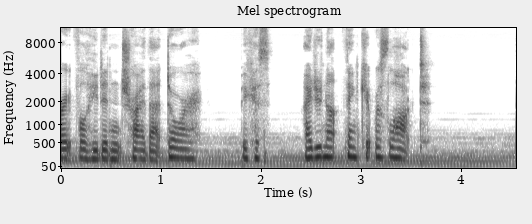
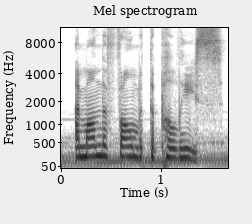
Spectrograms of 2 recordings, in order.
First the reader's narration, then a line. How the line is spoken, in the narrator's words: shouted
